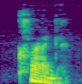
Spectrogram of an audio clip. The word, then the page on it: crag: British English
